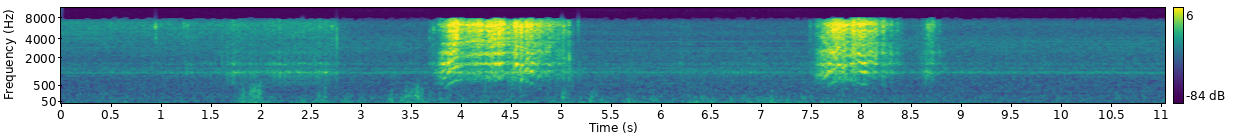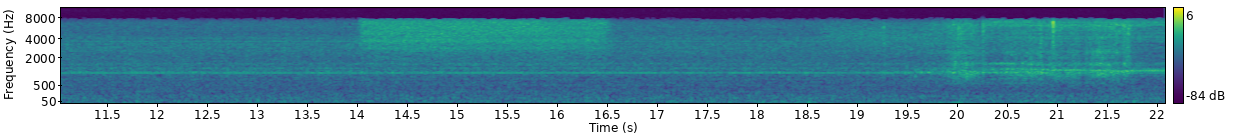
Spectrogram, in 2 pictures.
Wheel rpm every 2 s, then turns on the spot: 0, 20, 60, 10, 20, 0, 0, 0, 0, 0, 10.
20-22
